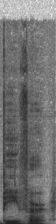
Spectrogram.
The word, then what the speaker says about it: Belvoir: I believe like this one is also sometimes pronounced um Belvoir pronounced beaver.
